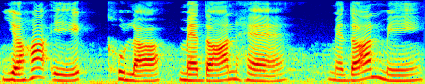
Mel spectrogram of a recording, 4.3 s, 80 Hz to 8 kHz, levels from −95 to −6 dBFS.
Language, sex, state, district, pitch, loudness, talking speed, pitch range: Hindi, female, Punjab, Pathankot, 215 Hz, -14 LUFS, 115 wpm, 195-240 Hz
